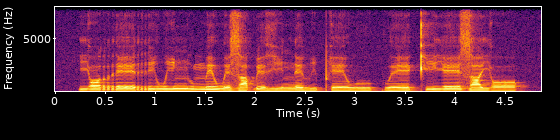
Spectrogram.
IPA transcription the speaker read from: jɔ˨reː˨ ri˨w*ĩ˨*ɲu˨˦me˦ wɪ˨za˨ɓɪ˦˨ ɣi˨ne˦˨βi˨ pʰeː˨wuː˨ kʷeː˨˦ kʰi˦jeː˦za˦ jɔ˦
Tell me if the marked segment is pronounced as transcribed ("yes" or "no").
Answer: no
